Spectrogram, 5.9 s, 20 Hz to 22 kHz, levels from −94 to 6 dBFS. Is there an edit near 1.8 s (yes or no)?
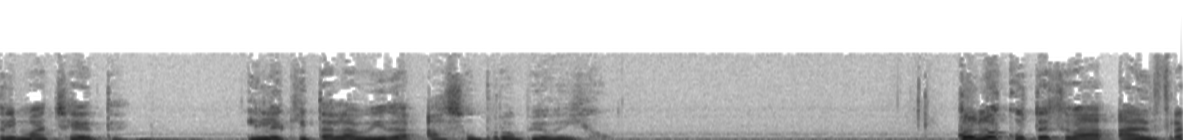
no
